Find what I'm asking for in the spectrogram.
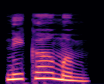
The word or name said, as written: ನಿಕಾಮಂ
